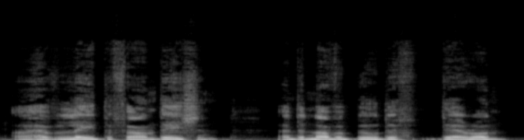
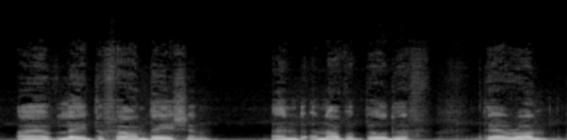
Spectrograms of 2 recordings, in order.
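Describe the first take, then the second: Both takes have the same delivery.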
